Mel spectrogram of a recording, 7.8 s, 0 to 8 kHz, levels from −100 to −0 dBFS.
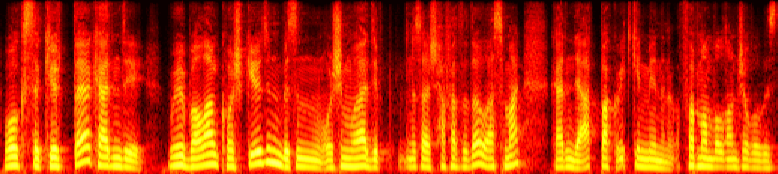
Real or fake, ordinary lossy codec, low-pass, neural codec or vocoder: fake; none; none; codec, 16 kHz, 0.5 kbps, X-Codec, WavLM features, trained on Multilingual LibriSpeech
